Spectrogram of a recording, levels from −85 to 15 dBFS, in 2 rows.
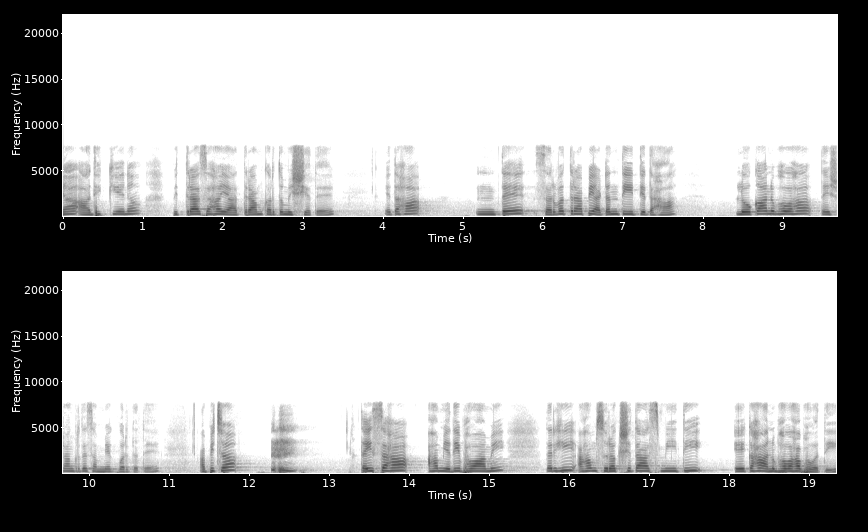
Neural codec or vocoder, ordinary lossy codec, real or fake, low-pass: none; none; real; none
